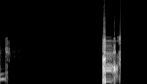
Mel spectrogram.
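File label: Police Northeast District Tactical 1, p25; Raleigh; wake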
